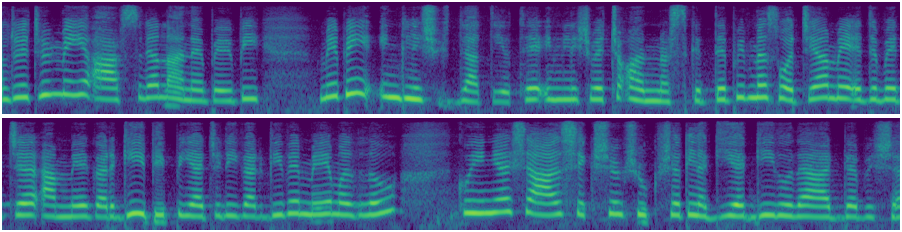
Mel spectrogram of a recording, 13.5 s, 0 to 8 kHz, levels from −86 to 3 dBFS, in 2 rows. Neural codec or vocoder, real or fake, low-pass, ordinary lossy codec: codec, 16 kHz, 0.5 kbps, X-Codec, HuBERT features, trained on LibriSpeech; fake; 7.2 kHz; MP3, 64 kbps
